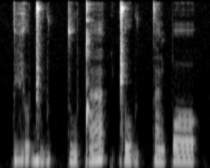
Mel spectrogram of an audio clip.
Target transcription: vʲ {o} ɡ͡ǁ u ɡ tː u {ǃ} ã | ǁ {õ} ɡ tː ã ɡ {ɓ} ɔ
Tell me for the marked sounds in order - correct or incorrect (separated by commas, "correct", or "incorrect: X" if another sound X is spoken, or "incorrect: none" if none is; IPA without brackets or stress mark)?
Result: correct, correct, incorrect: o, incorrect: p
